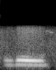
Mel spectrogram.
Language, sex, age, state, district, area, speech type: Urdu, female, 18-30, Telangana, Hyderabad, urban, conversation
